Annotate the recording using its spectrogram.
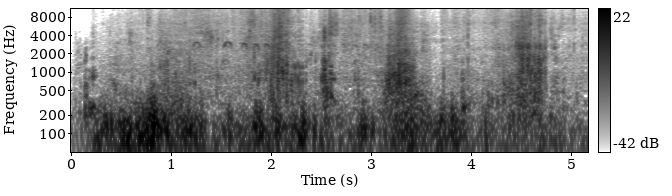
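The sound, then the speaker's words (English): Cows moo in deep, drawn-out lowing calls outdoors in the pastures of Point Reyes, kept for the beef and dairy ranches in the national park; several overlap, with breathy snorting bursts and open-air background noise and no talking. “The cows.”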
